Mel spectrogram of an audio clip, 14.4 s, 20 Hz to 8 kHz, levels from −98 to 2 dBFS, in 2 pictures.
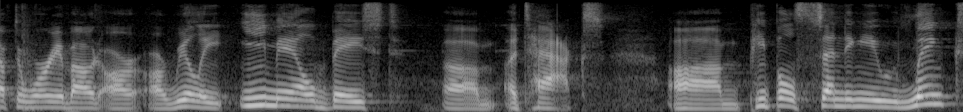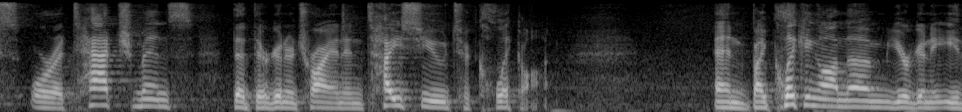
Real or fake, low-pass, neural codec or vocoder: real; 7.2 kHz; none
